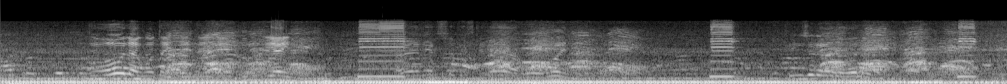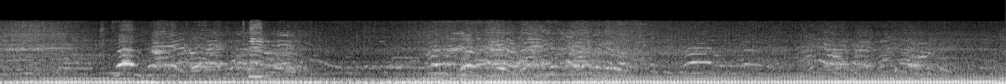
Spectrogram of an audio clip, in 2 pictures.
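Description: Small engine of an auto-rickshaw running steadily from inside the cab. Voices from a crowd of marchers alongside shout and talk over it. A vehicle horn toots briefly four times in the first two-thirds.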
